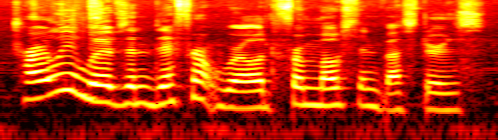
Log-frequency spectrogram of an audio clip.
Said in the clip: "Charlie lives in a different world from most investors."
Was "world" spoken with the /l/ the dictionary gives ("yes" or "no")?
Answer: yes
